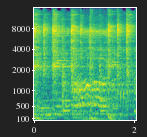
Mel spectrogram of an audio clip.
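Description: Group singing with rhythmic hand clapping in quick, steady beats, the music of a boys' oppana dance.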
